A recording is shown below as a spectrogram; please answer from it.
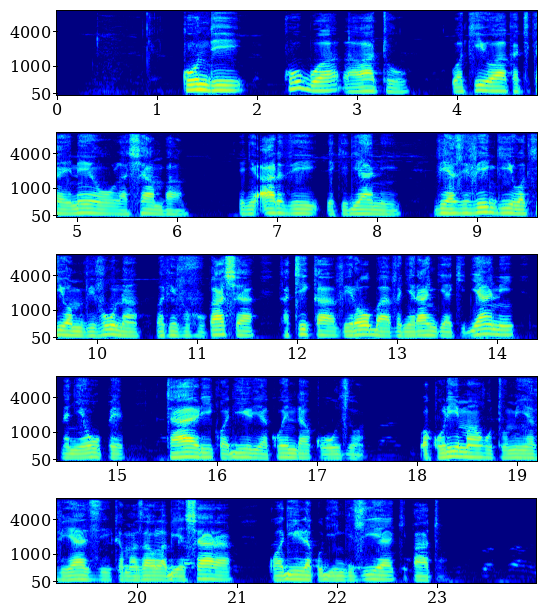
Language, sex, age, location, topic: Swahili, male, 18-24, Dar es Salaam, agriculture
